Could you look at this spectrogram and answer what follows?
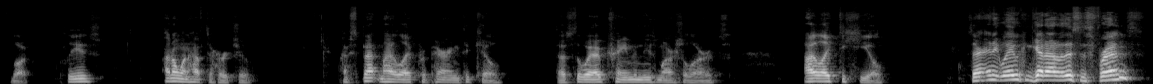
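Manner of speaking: put-on very calm, gentle tone. Recounting what was said to an aggressive man, retelling speaking very calmly. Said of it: "in a very calm way".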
